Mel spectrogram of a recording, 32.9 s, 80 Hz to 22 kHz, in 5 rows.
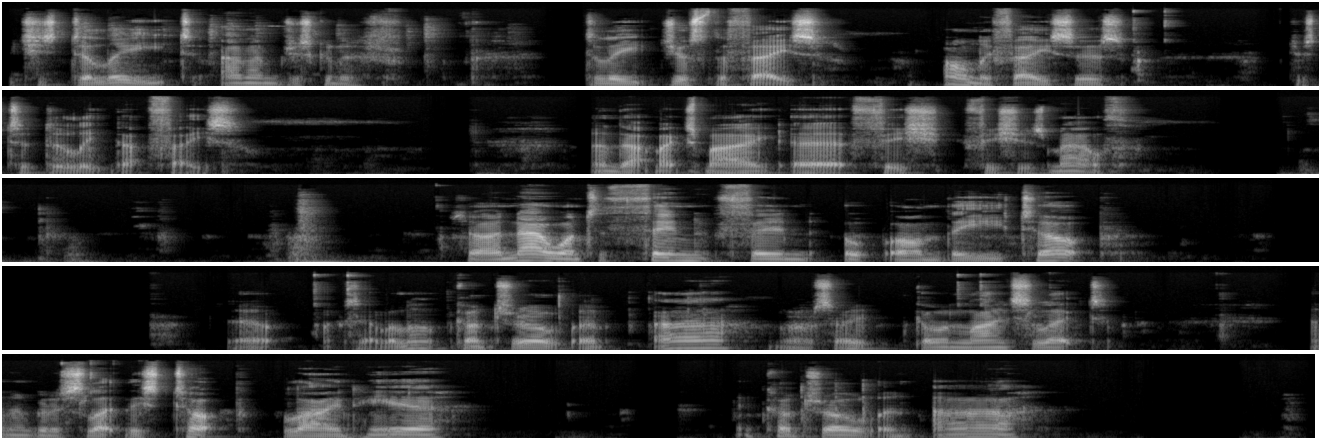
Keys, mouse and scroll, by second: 2.5 middle click, 5.9-11.1 drag, 15.3-17.2 middle drag, 17.3 middle click, 17.5 middle click, 17.7-20.7 middle drag, 21.5 click, 24.7 click, 26.1 middle click, 26.8 click, 29.8 middle click, 31.0 ctrl+r.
